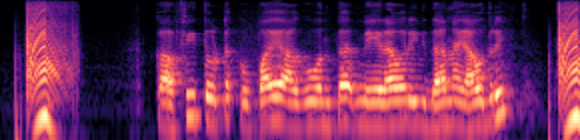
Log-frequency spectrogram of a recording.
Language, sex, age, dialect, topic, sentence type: Kannada, female, 60-100, Dharwad Kannada, agriculture, question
